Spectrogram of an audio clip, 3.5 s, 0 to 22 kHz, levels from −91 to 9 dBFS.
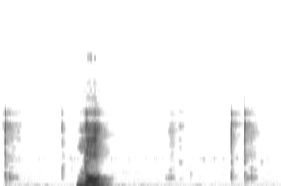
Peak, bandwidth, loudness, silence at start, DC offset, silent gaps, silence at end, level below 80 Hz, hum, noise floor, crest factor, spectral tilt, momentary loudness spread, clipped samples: -2 dBFS; 9.6 kHz; -18 LUFS; 0.95 s; under 0.1%; none; 2.2 s; -76 dBFS; none; -79 dBFS; 24 dB; -3.5 dB/octave; 26 LU; under 0.1%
